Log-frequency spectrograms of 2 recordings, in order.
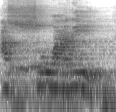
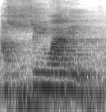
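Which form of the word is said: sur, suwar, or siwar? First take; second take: suwar; siwar. First: A u follows the s, then w and a. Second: An i follows the s, then w and a. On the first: "boleh dibaca as-suwari, wawunya fathah" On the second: "boleh dibaca as-siwari"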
